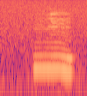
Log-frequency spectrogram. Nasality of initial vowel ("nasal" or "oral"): nasal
